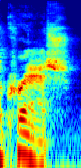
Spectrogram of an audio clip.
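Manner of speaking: normal talking voice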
